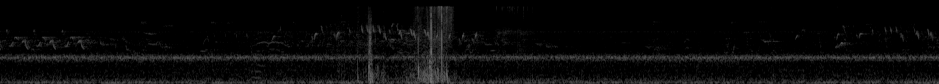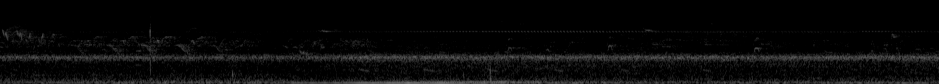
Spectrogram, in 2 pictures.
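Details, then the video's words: At the end of May, among flowers, a massed chorus of 17-year periodical cicadas makes a steady, droning hum that never lets up. "Song of the Cicadas"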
